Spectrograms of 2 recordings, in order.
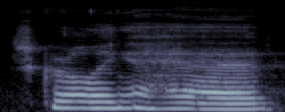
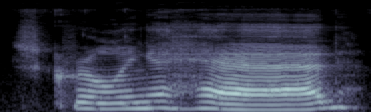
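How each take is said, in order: First: Said in the usual way. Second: Slow, louder, stretched with a rising end; drawn-out announcement. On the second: Acted. Telling viewers the video jumps ahead, slow and stretched.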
